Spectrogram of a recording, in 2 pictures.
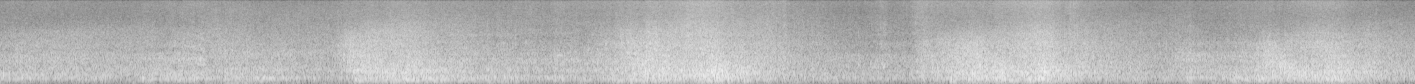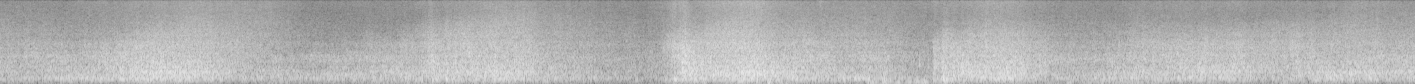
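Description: Ocean surf breaking on a shore, the noise swelling and fading every three seconds or so, with a few waves crashing in suddenly.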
